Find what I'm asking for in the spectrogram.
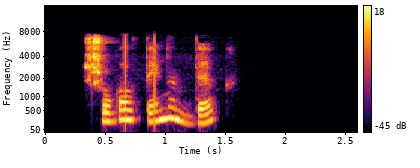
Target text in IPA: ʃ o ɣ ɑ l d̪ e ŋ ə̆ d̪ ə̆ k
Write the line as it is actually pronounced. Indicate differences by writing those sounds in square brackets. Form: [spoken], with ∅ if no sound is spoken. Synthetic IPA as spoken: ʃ o ɣ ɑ l [t̪] e [n] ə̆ d̪ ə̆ k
